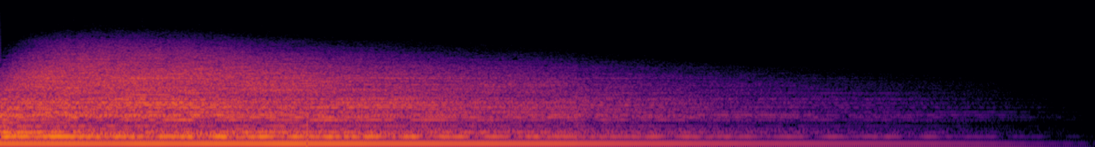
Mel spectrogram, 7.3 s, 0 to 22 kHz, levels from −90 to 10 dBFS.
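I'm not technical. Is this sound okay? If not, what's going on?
No. There are compressed frames skipped at 2.04 s and 3.84 s. Small chunks of audio were lost, so the sound jumps forward about 70 ms, then about 150 ms. Each jump is a short smeared blip rather than a sharp click.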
